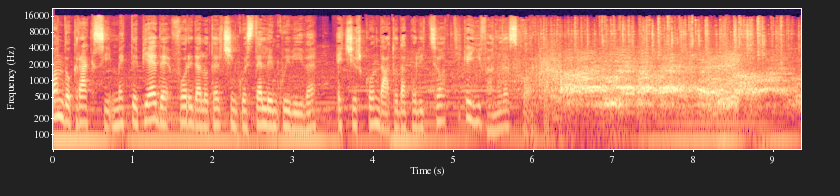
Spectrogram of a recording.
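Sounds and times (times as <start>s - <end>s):
speech: 0.0s - 6.4s
crowd shouting: 6.0s - 9.3s.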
